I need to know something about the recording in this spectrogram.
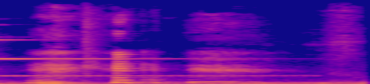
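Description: A small bell rings out with a bright, sustained chime, struck again partway through so the tone lingers steadily over a faint, busy background.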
